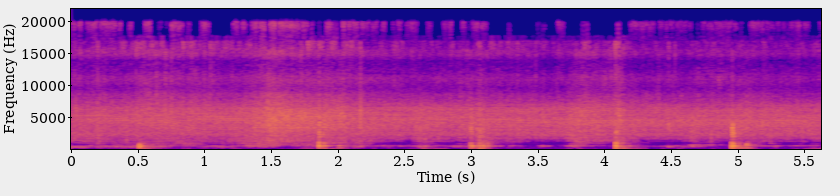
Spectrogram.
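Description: Bird meat and holy basil stir-fried in a pan, each stroke of the spatula giving a sharp scrape about once a second over a steady sizzle. No one speaks.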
